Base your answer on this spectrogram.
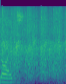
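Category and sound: crowd, audience applauding loudly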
